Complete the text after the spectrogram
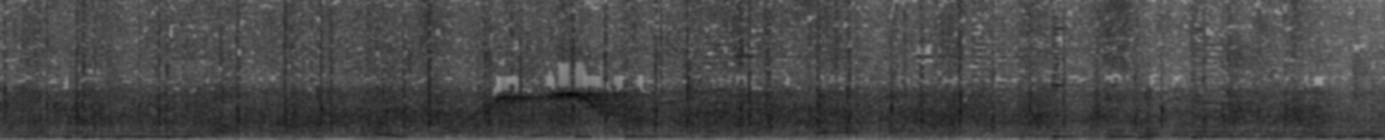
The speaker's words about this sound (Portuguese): uma salva de palmas para a compositora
